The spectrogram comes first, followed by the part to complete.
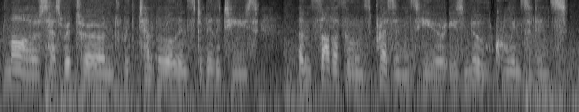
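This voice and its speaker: A woman voicing a grave, knowing scholar in video game dialogue, speaking solemnly and deliberately. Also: sits low, fairly even intonation, low-quality recording. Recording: game audio over music.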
